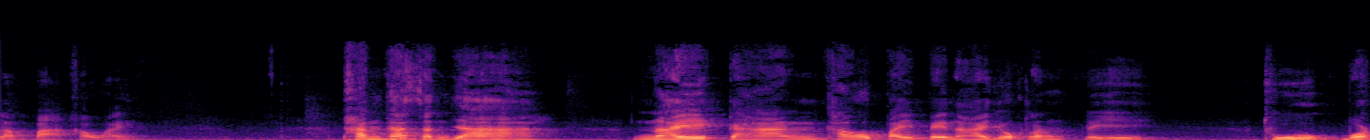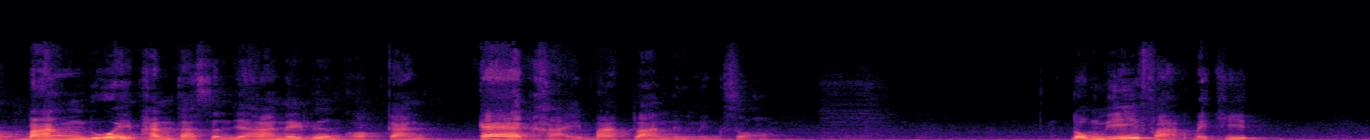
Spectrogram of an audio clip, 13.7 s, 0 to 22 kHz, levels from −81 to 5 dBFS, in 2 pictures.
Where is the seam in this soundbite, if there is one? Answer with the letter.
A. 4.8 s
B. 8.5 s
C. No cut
A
